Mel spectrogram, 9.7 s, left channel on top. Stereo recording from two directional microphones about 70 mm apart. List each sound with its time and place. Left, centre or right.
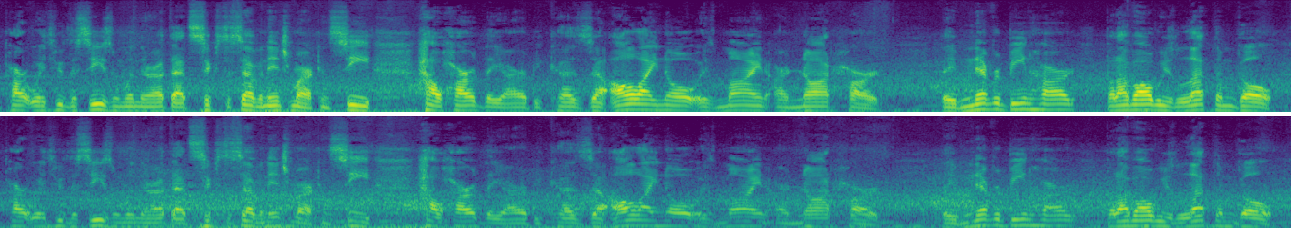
0.1 s speech: left
0.9 s speech: centre
1.3 s speech: left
